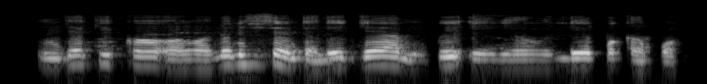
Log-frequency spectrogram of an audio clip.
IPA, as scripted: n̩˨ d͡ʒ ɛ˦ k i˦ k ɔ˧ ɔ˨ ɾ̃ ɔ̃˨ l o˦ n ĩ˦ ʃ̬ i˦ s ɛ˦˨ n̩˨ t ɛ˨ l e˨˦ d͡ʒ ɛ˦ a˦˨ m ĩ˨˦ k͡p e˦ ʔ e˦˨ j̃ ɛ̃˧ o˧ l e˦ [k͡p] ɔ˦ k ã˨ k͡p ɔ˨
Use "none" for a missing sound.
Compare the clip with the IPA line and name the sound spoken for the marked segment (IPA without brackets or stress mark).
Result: k͡p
